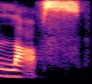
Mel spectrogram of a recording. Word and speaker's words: laughs: So here, laughs, it ends with the f, with the f sound, but actually it ends with gh.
